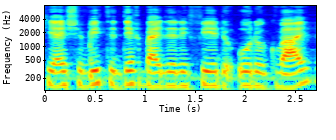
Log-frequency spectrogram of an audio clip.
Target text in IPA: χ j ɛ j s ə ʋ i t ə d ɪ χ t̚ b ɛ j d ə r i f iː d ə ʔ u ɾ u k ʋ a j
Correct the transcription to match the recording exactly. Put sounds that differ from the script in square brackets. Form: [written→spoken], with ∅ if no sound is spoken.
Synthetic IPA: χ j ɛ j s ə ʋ i t ə d ɪ χ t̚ b ɛ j d ə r i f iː d ə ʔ u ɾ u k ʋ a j

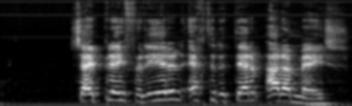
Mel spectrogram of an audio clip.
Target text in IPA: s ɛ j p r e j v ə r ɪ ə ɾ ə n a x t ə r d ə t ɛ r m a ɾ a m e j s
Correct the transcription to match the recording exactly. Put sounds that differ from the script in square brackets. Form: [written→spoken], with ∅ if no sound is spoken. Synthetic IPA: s ɛ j p r e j [v→f] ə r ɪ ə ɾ ə n [a→ɛ] x t ə r d ə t ɛ r m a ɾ a m e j s

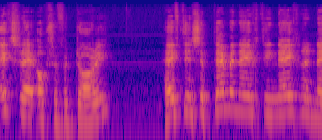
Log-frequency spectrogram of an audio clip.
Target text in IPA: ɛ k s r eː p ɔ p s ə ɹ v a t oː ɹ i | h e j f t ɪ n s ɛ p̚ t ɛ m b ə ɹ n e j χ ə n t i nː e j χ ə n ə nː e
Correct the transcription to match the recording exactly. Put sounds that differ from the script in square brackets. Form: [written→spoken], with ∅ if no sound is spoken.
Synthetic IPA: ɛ k s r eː [p→ʔ] ɔ p s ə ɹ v a t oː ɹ i | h e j f t ɪ n s ɛ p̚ t ɛ m b ə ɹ n e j χ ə n t i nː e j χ ə n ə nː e

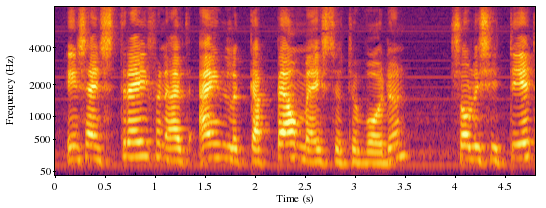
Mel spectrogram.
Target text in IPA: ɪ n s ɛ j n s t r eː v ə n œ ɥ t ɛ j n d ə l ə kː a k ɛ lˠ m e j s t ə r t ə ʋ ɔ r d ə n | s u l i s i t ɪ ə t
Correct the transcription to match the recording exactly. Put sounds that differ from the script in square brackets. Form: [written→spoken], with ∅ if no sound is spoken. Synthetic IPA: ɪ n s ɛ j n s t r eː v ə n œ ɥ t ɛ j n d ə l ə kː a [k→p] ɛ lˠ m e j s t ə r t ə ʋ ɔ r d ə n | s [u→o] l i s i t ɪ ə t

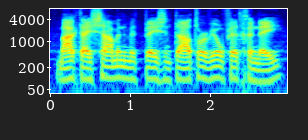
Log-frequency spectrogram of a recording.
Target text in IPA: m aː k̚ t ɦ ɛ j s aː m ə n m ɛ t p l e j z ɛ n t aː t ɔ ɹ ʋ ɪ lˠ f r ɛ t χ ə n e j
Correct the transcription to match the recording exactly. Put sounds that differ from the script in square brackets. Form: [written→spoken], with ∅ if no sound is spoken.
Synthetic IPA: m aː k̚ t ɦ ɛ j s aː m ə n m ɛ t p [l→r] e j z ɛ n t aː t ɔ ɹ ʋ ɪ lˠ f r ɛ t χ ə n e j

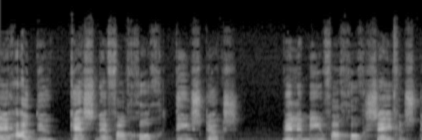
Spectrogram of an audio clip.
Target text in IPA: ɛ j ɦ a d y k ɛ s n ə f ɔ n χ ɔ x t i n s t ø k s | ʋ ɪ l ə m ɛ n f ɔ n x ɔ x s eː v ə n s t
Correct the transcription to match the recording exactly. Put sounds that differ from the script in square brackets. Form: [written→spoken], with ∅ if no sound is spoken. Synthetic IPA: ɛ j ɦ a d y k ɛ s n ə f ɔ n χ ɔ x t i n s t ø k s | ʋ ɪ l ə m [ɛ→i] n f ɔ n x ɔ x s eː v ə n s t

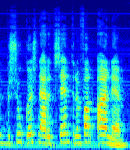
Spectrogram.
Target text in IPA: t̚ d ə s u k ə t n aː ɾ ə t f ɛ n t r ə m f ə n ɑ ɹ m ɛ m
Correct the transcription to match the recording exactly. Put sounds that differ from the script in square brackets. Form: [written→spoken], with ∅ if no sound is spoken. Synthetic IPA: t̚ [d→b] ə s u k ə [t→s] n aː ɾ ə t [f→s] ɛ n t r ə m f [ə→ɑ] n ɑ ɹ [m→n] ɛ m

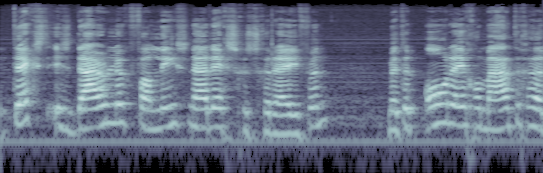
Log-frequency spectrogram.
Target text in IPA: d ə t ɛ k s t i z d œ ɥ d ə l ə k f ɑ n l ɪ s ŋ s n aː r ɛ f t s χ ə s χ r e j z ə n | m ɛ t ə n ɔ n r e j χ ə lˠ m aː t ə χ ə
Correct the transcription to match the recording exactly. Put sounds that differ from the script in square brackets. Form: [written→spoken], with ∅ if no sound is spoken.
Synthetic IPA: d ə t ɛ k s t [i→ɪ] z d œ ɥ d ə l ə k f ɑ n l ɪ [s→∅] ŋ s n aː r ɛ [f→χ] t s χ ə s χ r e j [z→v] ə n | m ɛ t ə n ɔ n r e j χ ə lˠ m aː t ə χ ə

